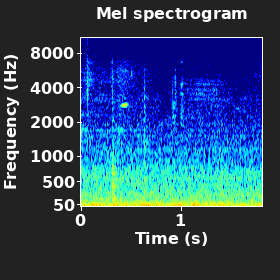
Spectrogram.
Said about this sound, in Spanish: Eh, yo voy grabando desde el coche. ¿Qué coche tengo? Un Nissan Juke.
